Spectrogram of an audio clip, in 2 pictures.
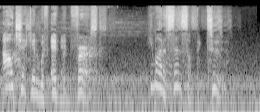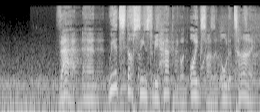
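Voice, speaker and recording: A man voicing an eager, earnest young hedgehog hero in an animated comic dub. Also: high voice, measured pace, background noise. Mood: musing. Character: eager young heroic hedgehog apprentice, boyish and brash. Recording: music behind the voice.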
